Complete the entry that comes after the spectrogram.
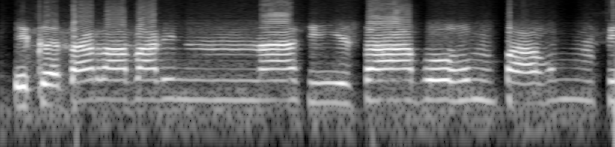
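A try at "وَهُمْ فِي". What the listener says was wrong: Lagi masih fa juga ya. Wow, bukan fa, itu wow.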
